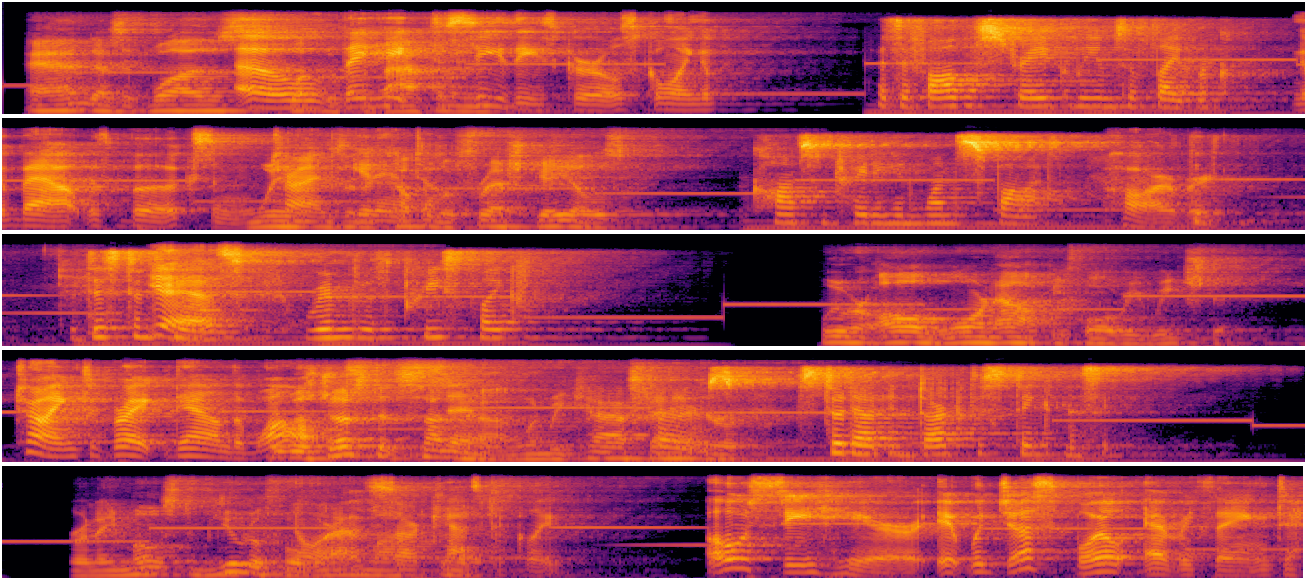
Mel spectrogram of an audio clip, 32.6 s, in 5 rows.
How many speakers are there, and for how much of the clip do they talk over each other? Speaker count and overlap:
three, about 21%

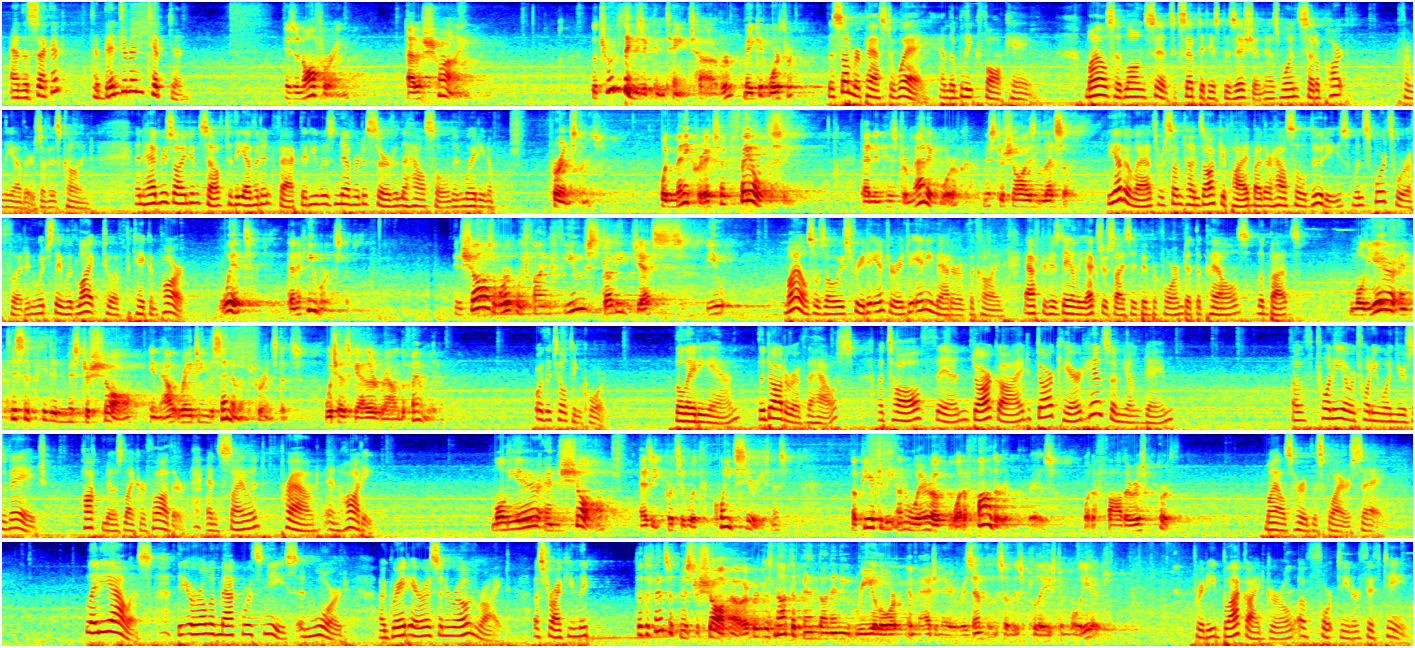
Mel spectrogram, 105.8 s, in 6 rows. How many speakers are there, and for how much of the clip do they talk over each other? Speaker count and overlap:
two, no overlap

